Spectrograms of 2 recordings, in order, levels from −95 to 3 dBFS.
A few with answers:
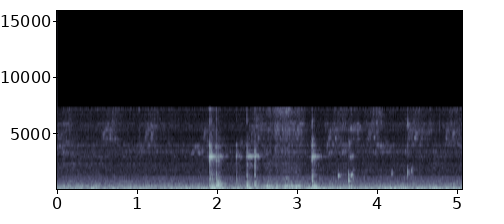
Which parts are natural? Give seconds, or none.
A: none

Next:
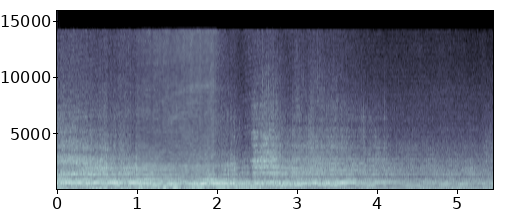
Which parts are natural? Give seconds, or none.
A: 0.0-1.0; 2.0-5.5

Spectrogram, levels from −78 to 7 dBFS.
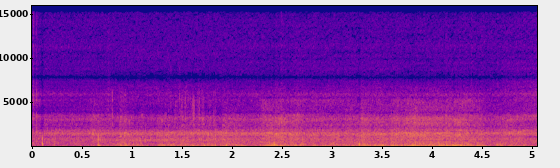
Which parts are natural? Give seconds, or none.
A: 0.8-1.9

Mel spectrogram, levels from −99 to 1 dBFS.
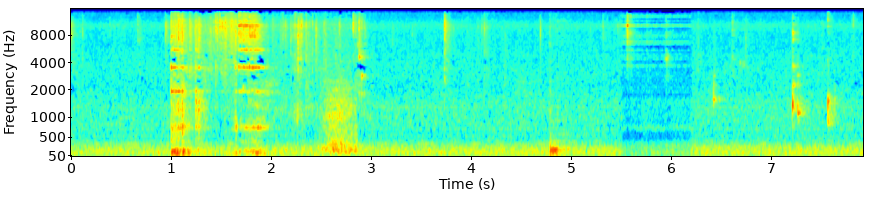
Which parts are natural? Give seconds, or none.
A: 0.0-5.5; 6.2-7.9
